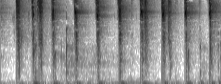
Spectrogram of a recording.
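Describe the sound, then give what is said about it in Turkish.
Two people click their tongues together at the same time in a quick, steady run of about ten sharp clicks, a few of them slightly doubled where the pair fall out of sync. “Sen de cık cıkla ben de aynı anda.”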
